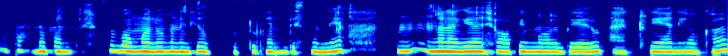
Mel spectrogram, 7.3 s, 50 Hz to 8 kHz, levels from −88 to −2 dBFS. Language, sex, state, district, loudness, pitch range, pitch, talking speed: Telugu, female, Telangana, Nalgonda, -31 LUFS, 210-230 Hz, 220 Hz, 115 wpm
